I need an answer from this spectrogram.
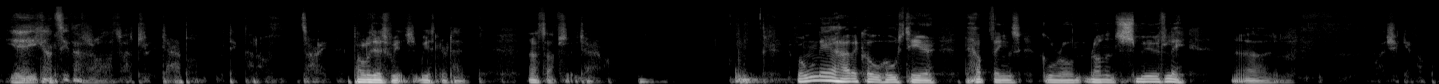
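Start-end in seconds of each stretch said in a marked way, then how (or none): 1.1-3.3 embarrassed whispered aside. Real, not acted. 5.3-6.1 whispered self-criticism. Real, not acted. Repeats embarrassed aside. 12.3-14.3 slow whispered surrender; defeated whisper. Real, not acted. Defeated aside.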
